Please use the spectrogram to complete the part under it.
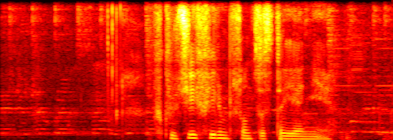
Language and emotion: Russian, neutral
